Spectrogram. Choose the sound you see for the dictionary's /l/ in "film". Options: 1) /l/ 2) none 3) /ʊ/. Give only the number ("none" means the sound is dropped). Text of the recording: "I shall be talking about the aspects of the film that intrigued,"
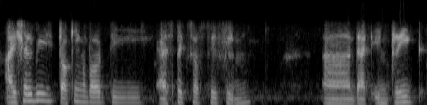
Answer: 1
